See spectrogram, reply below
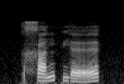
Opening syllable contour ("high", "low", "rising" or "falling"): rising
